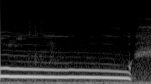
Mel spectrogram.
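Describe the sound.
A human voice imitates a wolf with one long, loud howl that holds a steady pitch, sags slightly, then cuts off abruptly after about a second, in a reading of Chris in the Morning from the show Northern Exposure.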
